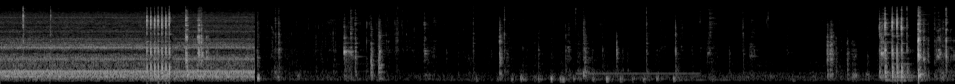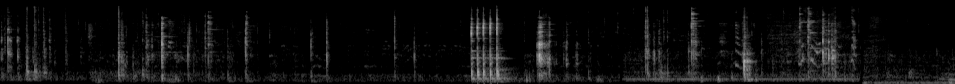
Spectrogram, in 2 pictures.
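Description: Aluminium pan lid clinking and knocking against a metal pan as it is handled, in scattered knocks with louder clatters about nine, fourteen and seventeen seconds in. A steady hum with several tones runs at the start and cuts off abruptly about two and a half seconds in.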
